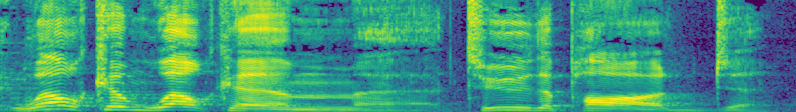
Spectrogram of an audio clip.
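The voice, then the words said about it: Exaggerated radio announcer voice. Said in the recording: “See, that's my radio voice.”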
